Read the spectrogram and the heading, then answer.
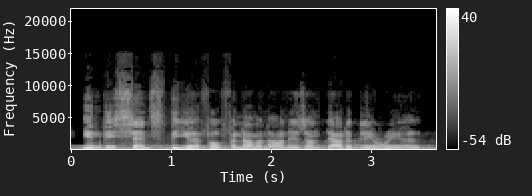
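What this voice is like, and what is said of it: Put-on French accent. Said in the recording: “you have a better French accent than I do ... I'll give it a little Jacques here”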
